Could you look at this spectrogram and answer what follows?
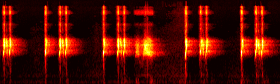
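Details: A female quail, recorded for quail hunting and trapping, gives sharp, high chipping notes in quick pairs and triplets, each group about a second apart, against a quiet background.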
